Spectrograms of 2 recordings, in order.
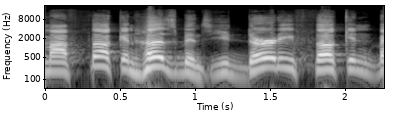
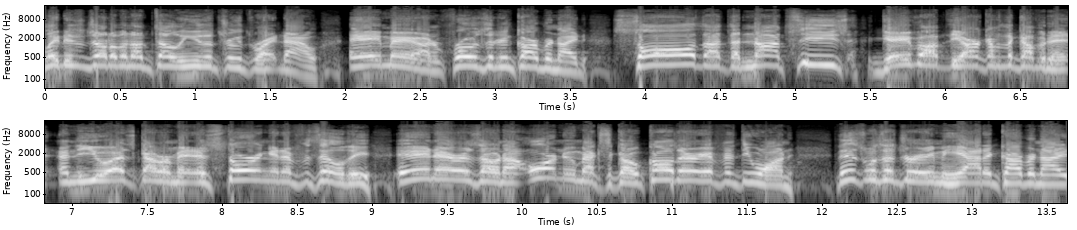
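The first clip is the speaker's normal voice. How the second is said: put-on ranting broadcaster voice, higher pitch; 3 semitones higher than usual. Imitating a radio host ranting about a frozen man's dream: Alex Jones impression. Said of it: "that hurts my voice".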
